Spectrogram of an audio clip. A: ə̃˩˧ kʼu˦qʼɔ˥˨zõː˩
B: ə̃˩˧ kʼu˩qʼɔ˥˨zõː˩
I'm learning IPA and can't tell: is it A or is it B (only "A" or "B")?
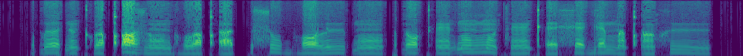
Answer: B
